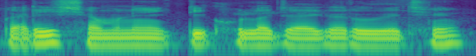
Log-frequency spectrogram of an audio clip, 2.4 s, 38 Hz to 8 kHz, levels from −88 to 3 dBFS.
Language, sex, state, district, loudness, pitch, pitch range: Bengali, male, West Bengal, Cooch Behar, -15 LUFS, 110 Hz, 110-125 Hz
